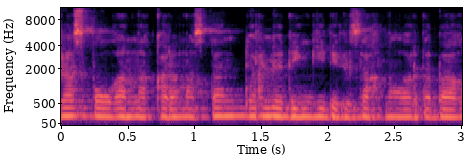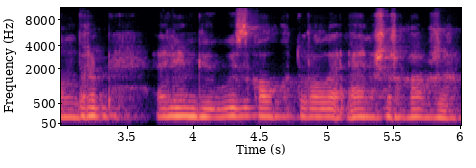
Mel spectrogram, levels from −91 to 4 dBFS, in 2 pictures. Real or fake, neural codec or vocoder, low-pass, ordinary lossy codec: fake; vocoder, 22.05 kHz, 80 mel bands, HiFi-GAN; none; none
